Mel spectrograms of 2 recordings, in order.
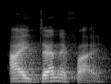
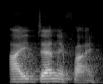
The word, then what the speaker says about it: identify: So the mistake is that some people say identify, but this letter in English is pronounced I.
